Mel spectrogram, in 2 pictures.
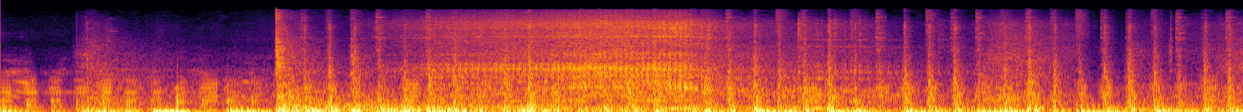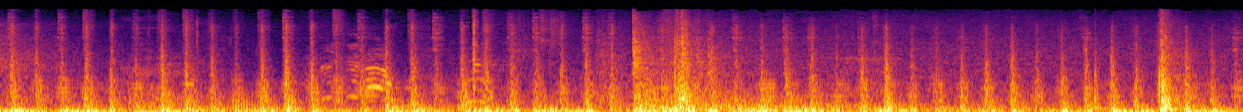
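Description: Loud action-film soundtrack: music driven by a rapid, even train of sharp percussive hits, starting abruptly about a second and a half in.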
